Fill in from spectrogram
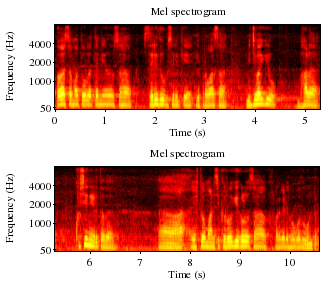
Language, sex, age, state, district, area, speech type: Kannada, male, 45-60, Karnataka, Dharwad, urban, spontaneous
